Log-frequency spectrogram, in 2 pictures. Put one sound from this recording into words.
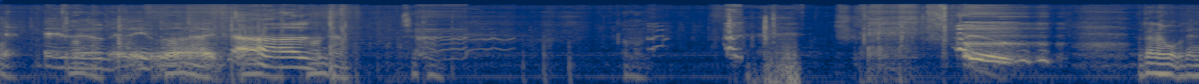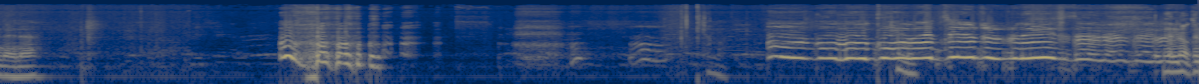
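A woman sobs and wails.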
